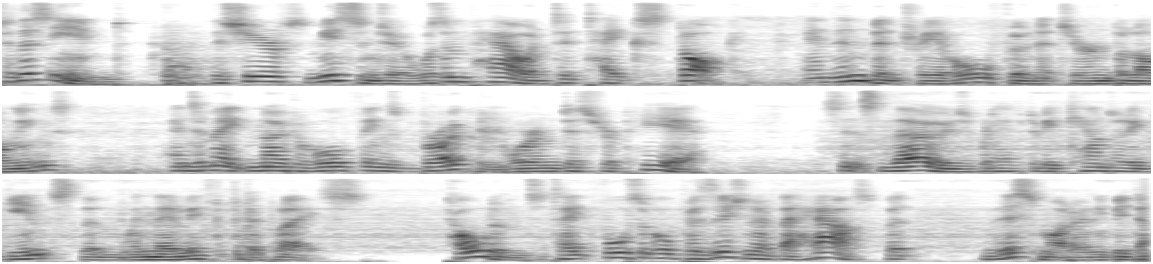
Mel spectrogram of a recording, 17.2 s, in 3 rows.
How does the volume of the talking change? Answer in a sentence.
The loudness of the talking stays about the same.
